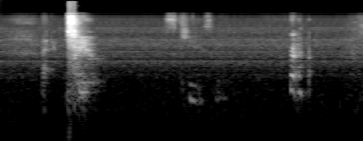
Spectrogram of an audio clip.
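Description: A sharp sneeze, then a second smaller sneeze burst, with faint talking in a quiet room.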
